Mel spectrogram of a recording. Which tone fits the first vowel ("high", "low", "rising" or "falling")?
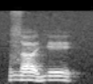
falling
